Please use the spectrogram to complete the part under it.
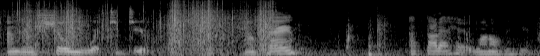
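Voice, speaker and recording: Amid heavy background noise, a woman with a deep voice speaks at normal speed while hosting a children's library storytime. She tells stories and shows crafts to young children, often calling herself by name in the third person.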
